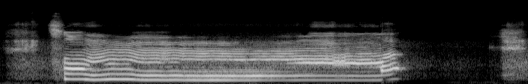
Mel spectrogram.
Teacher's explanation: سا کو سین کی سیٹی سے بچانا ہے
